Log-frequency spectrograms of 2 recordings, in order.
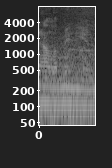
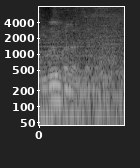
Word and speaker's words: aluminium: know it's funny Smiley you said it wrong there it's luminum it's aluminium and it always has been since the invention of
